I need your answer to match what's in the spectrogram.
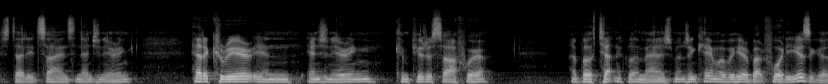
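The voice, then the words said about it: Scottish accent. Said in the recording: “You probably can guess from my accent that I wasn't born here. I was actually born in Scotland”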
